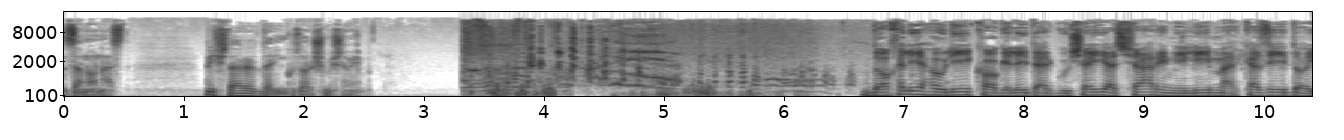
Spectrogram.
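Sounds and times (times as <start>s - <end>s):
speech: 0.0s - 2.6s, 3.9s - 4.3s, 6.6s - 10.3s
rooster-like crow: 3.3s - 6.5s
over 1000 chickens clucking and squawking on a poultry farm in Nili, Afghanistan: 3.3s - 6.9s.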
